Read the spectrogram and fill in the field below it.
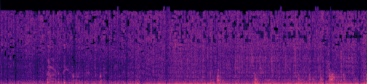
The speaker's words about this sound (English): now the onions have gone nice and brown, and you're just adding the tomato puree to that? Right. And you just want to blend that in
